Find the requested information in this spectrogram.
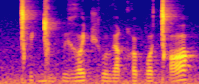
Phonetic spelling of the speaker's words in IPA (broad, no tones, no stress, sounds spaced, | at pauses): ǀʰ ɪ ɡ͡ǀ u p ɪ ɣ ʌ t͡ʃʰ ʊ ð ɛ qʰ u p ʌ ǀʰ ɑ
